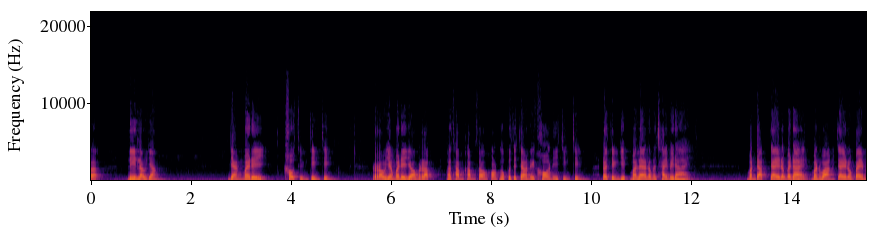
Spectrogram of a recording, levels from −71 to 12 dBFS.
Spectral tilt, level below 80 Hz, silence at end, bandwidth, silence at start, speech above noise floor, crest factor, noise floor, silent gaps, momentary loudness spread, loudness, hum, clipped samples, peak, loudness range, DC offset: -7 dB/octave; -56 dBFS; 0 s; 12 kHz; 0 s; 27 dB; 18 dB; -50 dBFS; none; 9 LU; -24 LUFS; none; under 0.1%; -6 dBFS; 2 LU; under 0.1%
